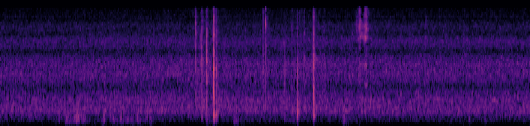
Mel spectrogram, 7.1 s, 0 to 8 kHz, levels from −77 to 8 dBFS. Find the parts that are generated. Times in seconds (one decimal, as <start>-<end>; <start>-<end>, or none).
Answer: 0.0-1.1; 2.5-3.0; 4.2-7.1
